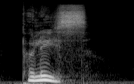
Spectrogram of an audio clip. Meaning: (noun) A constituted body of officers representing the civil authority of government, empowered to maintain public order and safety, enforce the law, and prevent, detect, and investigate crime
- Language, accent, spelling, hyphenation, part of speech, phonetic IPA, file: English, UK, police, po‧lice, noun / verb, [pʰə̆ˈliˑs], En-uk-police.ogg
